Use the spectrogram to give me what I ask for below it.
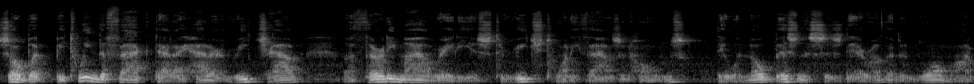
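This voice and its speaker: Big swings in loudness mark a man's moderate-paced speech in a New York accent, with room echo audible. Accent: Northern US (New York). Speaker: business coach. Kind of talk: sales pitch.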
